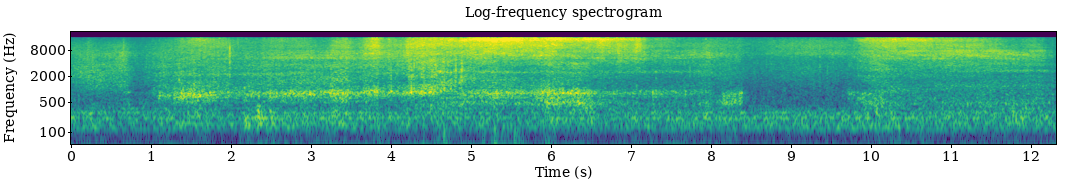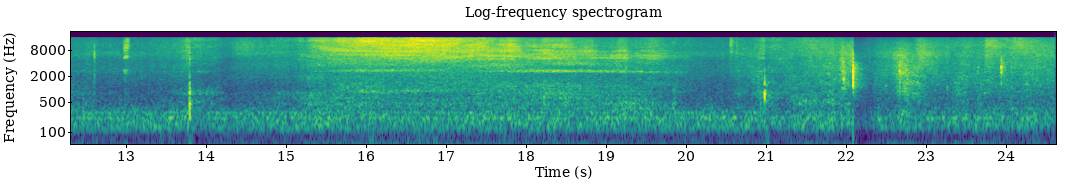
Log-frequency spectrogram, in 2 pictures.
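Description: A brush swishes softly through long hair, close up.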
